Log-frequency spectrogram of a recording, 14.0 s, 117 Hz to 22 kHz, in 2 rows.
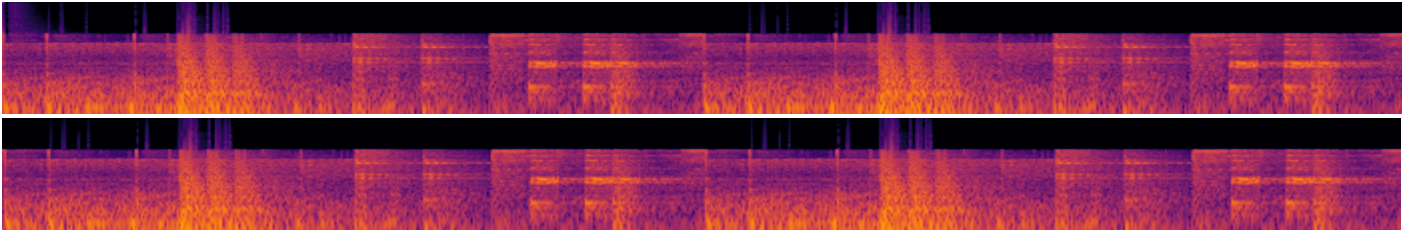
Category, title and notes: Instrument samples > Percussion
This 137bpm Drum Loop is good for composing Industrial/Electronic/Ambient songs or using as soundtrack to a sci-fi/suspense/horror indie game or short film.
Soundtrack, Ambient, Loopable, Samples, Dark, Underground, Loop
